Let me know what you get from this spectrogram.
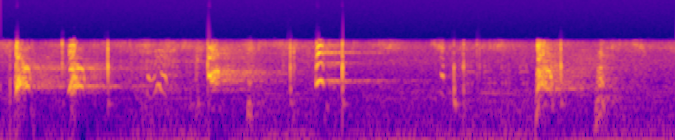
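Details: Puppy yapping in quick high-pitched yips and short barks, several bursts spaced under a second apart, with a low hum behind.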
